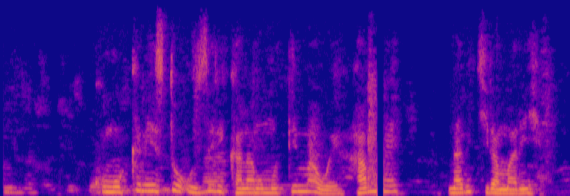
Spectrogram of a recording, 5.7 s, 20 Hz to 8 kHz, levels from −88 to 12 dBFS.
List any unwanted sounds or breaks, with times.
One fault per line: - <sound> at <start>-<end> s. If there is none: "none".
- dropout at 3.8-3.8 s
